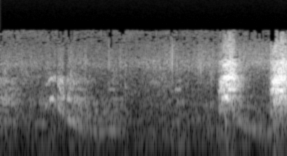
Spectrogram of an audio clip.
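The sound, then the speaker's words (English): A dog named Badger barks twice in quick succession near the end, loud, barking at a stranger, after a stretch of quiet, low background murmur. “I've not heard badger bark like that before.”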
